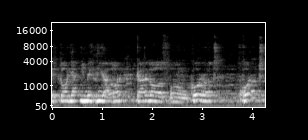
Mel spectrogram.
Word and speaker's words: Horoch: Y también está con nosotros el profesor de historia, investigador Carlos von Corroch, ¿Joroch o Joroch? ¿Cómo se pronuncia? Joroch. Joroch, sí.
